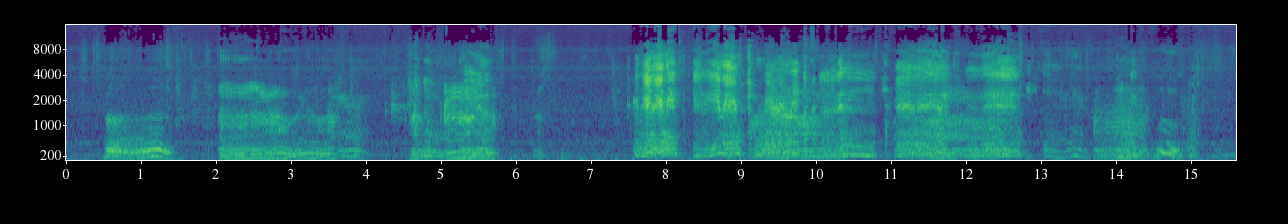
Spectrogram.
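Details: Black Shiba Inu family, the dogs Kotaro and Sakura with their puppies, indoors; rumbling, voiced growls in bursts of one to two seconds, rising into louder, harsher stretches midway, with short quiet gaps between.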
